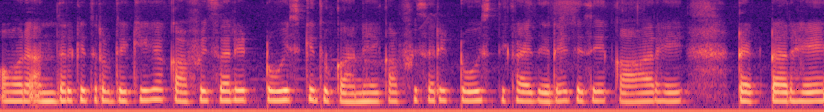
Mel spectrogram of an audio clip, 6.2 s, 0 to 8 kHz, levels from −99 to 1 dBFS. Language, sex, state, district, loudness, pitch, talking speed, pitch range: Hindi, female, Chhattisgarh, Raipur, -18 LUFS, 210 Hz, 225 wpm, 200-220 Hz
